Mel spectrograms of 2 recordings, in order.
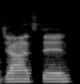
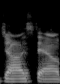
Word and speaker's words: Johnstown: Oh man, I was saying Johnston. Sorry to the locals out there in Johnstown, PA.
